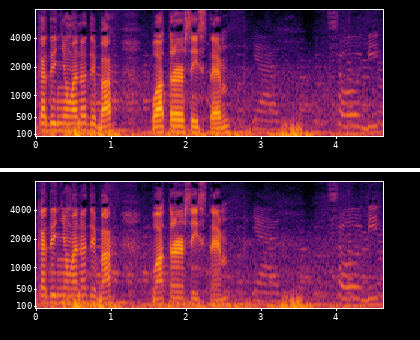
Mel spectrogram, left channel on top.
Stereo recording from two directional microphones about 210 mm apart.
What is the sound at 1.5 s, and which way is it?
Speech, 35° left (ahead or behind).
